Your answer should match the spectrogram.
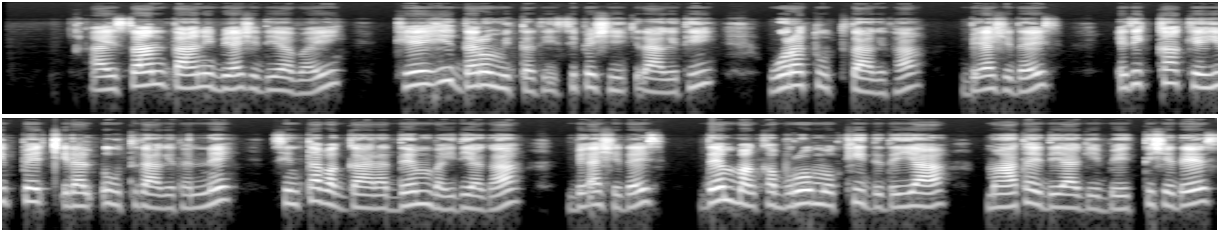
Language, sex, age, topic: Gamo, female, 18-24, government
